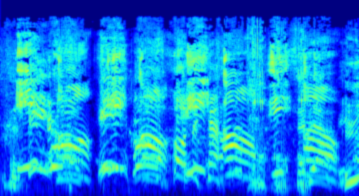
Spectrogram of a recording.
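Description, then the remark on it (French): On a radio broadcast, a man's voice mimics a donkey's bray, a loud run of about seven strained, rising-and-falling honks repeated in a steady rhythm with brief breaths between them. “Et l'âne.”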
